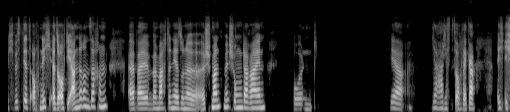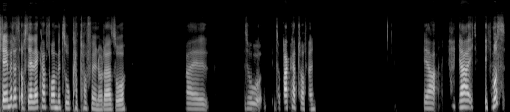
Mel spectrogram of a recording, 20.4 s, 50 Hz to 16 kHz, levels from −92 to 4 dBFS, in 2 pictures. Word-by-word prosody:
ich 205 - -16
wüsste 200 +2 -6
jetzt 205 - -1
auch 175 - 0
nicht 215 0 -2
also, 180 +1 +6
auch - - +7
die - - 0
anderen 245 +5 +4
Sachen, 230 +1 -1 0.4
äh, 170 - +1
weil 175 +1 +2
man 180 +2 -3
macht 180 +1 +1
dann 185 - -5
ja 185 -1 +2
so 175 -1 -6
'ne, 165 -3 -1
äh, 160 - -1
Schmandmischung 220 0 +1
da 200 -2 +4
rein 195 +2 +3 0.6
und 165 -1 -11 1.5
Ja. 175 -4 -3 0.6
Ja, 195 -2 -8
das 180 -1 -12
ist - - -14
auch 165 - -1
lecker. 165 +2 +4 0.4
Ich 185 +2 -9
ich 195 - -1
stelle 225 +1 +6
mir 265 - +1
das 265 0 -1
auch - - -2
sehr 195 +1 +4
lecker 210 +3 +2
vor 210 -2 +1
mit 200 0 -6
so 180 -1 -5
Kartoffeln 180 -4 -8
oder 155 +2 0
so. 150 +1 -3 1.2
Weil 165 -2 -7 0.7
so 175 -1 -10 0.3
so 195 - -16
Backkartoffeln. 185 -6 +1 2.2
Ja. 180 -2 -2 0.4
Ja, 220 +1 +7
ich 215 +1 -8 0.2
ich 200 - -10
muss - - +4
185 Hz, 155 wpm, -24 LUFS, 170-205 Hz, 2.2 s, auch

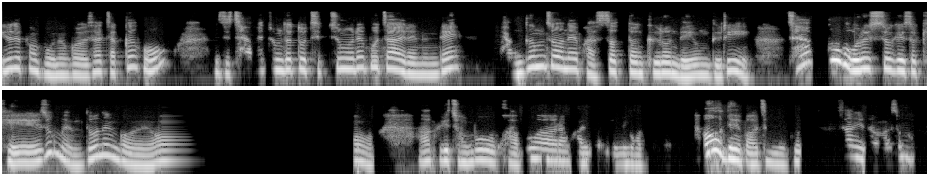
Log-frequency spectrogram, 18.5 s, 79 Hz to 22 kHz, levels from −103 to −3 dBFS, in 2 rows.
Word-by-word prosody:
휴대폰 240 -2 -2
보는 170 -1 -2
걸 170 -1 -1
살짝 195 0 -5
끄고 280 - -2 0.4
'이제 185 -2 -7
잠에 190 +5 -8
좀 235 -1 -2
더 240 +1 +1
또 245 0 -2
집중을 250 +4 -2
해 275 - 0
보자.' 265 -3 +1
이랬는데 185 +8 0 0.5
방금 275 +11 +2
전에 265 -5 +2
봤었던 195 +2 -1
그런 190 -2 +3
내용들이 160 +3 0 0.4
자꾸 400 - +4
머릿속에서 235 -2 +5
계속 185 - 0
맴도는 230 - -1
거예요. 180 +4 -3 1.6
어. 180 -6 -3 0.5
아 185 +2 -4
그게 195 0 0
정보 185 0 -1
과부하랑 190 +3 -4
관련이 165 -1 -7 0.2
있는 155 0 -7
것 155 - -6
같아요. 145 -2 -9 0.5
어 355 +2 +9
네 215 -3 +7
맞아요. 160 -3 -2 0.3
그 185 - -3 0.4
잔상이 260 -3 -5
남아서 185 +11 -13
200 Hz, 280 characters per minute, -22 LUFS, 175-250 Hz, 1.6 s, 어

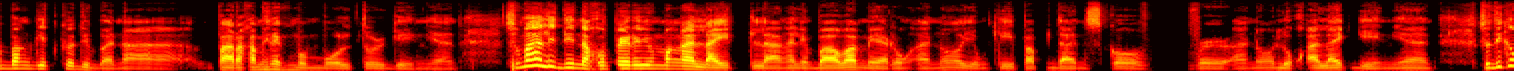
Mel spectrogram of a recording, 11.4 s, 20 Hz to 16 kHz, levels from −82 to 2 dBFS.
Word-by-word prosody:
nabanggit 170 -2 -3
ko 155 - -3
'di 120 -8 -11
ba 90 -1 -7
na, 85 -3 -8 0.3
para 110 -1 +3
kami 120 +1 -2
nagmo-mall 105 -6 -9
tour 95 -1 -9
ganiyan. 80 -3 -13 0.3
Sumali 295 +5 +8
din 220 -3 +1
ako 165 +1 0
pero 180 +1 +5
yung 175 -1 -1
mga 160 -3 +5
light 110 -2 +3
lang, 100 0 -3
halimbawa 100 +2 +1
mayrong 95 -4 -6
ano 105 +5 -10
yung 95 -2 -12
K-pop 95 -1 -9
dance 90 -2 0
cover 90 0 -12
ano 105 +4 -13
look-alike, 105 +1 -4
ganiyan. 95 +1 -9 0.4
So, 210 - +1
'di 260 - +2
ko 310 - +2
105 Hz, 165 wpm, -22 LUFS, 95-125 Hz, 0.4 s, Sumali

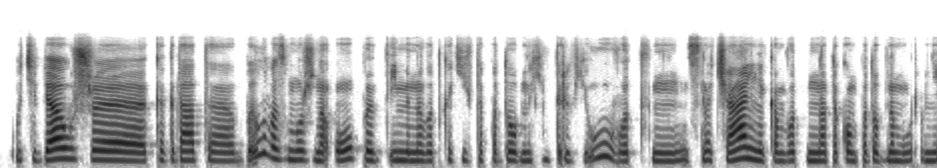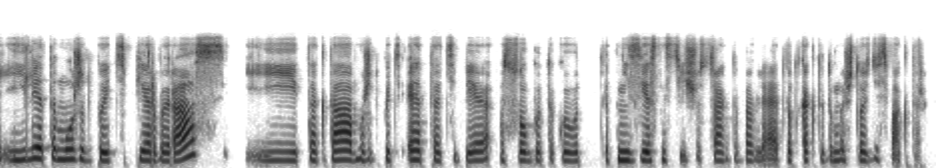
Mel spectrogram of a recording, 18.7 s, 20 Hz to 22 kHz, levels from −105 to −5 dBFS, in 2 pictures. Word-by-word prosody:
у - - -7
тебя 220 +3 +7
уже 215 -5 +5
когда-то 210 -2 -1
был, 370 +2 0
возможно, 220 - 0
опыт 215 -2 0
именно 205 -1 -1
вот 195 0 -6
каких-то 210 +1 -8
подобных 200 +1 -3
интервью, 245 +7 -4
вот, 195 -1 -4 0.2
н 195 +2 -4
с - - -3
начальником, 210 -1 +4
вот, 205 +1 -4
на 195 0 0
таком 195 +1 -2
подобном 200 0 -3
уровне, 200 0 -5
или 225 +4 0
это, 250 0 +2
может 230 -2 +1
быть, 200 -1 0
1 205 -2 0
раз, 310 - +5 0.2
и 205 -9 -5
тогда, 215 +1 +3
может 215 -1 -4
быть, 210 -1 -6
это 220 -2 0
тебе 200 +2 -3
особую 205 -1 -2
такую, 200 -2 -5
вот, 195 - -6 0.2
от 220 - -9
неизвестности 210 0 0
ещё 230 - -2
страх 205 0 -3
добавляет? 200 -1 -4
Вот 210 - -6
как 210 - -1
ты 200 - -10
думаешь, 210 +2 -5
что 210 - +1
здесь 235 +4 -4
фактор? - - -7
210 Hz, 155 wpm, -25 LUFS, 200-220 Hz, 0.2 s, тебя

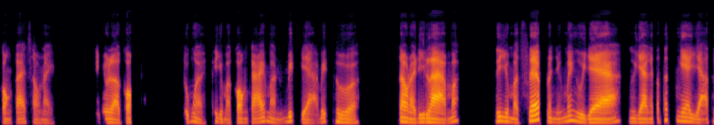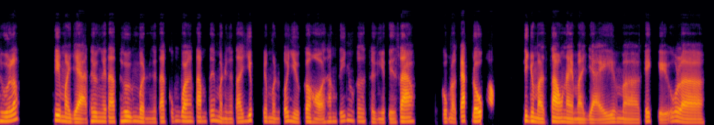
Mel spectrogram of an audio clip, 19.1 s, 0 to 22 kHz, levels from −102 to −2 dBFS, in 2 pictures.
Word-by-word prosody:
con 100 0 -3
cái 105 +2 -2
sau 95 -2 -9
này. 85 -3 -10 0.5
Thí - - -13
dụ 105 - -4
như 105 - +3
là 95 -1 +2
con - - 0 0.7
đúng 115 - -7
rồi, 115 -6 -3 0.2
thí 125 - -5
dụ 110 - -5
mà 95 - -7
con 105 +2 -1
cái 110 +4 +1
mà 115 -6 -6
nó 95 0 -14
biết 135 +6 -2
dạ, 90 -4 -3
biết 120 +2 -5
thưa, 105 -4 0 0.6
sau 125 -2 +6
này 100 -2 +1
đi 115 +3 -1
làm 105 -3 +7
á, 135 +4 -2 0.5
thí 135 +1 +1
dụ 130 -1 -1
mà 100 -4 -2
sếp 160 +1 +7
là 120 - -2
những 105 +2 -7
mấy 150 +3 0
người 120 -7 -1
già 105 -1 +7
á, 135 +7 -2
người 110 -1 -7
già 105 -1 +4
người 105 - -6
ta - - -8
thích 170 - -3
nghe 135 -3 +2
dạ 105 -3 0
thưa 140 0 -1
lắm. 180 +5 +3 0.5
Khi 165 - +5
mà 130 -3 +1
dạ 110 -5 +3
thưa 140 +5 -2
người 130 -1 -3
ta 125 -1 +2
thương 140 -1 0
mình, 120 -3 -1
người 110 +1 -9
ta 125 - 0
cũng 130 +3 -12
quan 135 -1 +2
tâm 130 -1 +1
tới 155 +3 -5
mình, 120 -8 -5
người 105 0 -8
ta 120 - -1
giúp 160 +7 -1
cho 130 - -4
mình 115 -3 -6
có 130 - +1
nhiều 125 -5 -3
cơ 130 - 0
hội 100 -4 0
thăng 125 +2 -7
tiến 140 +4 -7
trong 160 -3 -7
cơ 135 -2 -6
sự 105 - -6
nghiệp 100 0 -7
thì 105 - -4
sao? 130 0 +4 0.3
Cũng 120 0 -5
là 105 - -1
cách, 145 +1 +7
đúng 135 +1 +6
hông? - - 0 0.4
Thí 155 - +3
dụ 140 - +2
mà 110 -4 +2
sau 125 -2 +6
này 110 -3 +1
mà 100 0 -1
dạy 95 +3 -2
mà, 100 -3 -4
cái 135 - -1
kiểu 95 +10 -3
là, 100 -5 +2
115 Hz, 295 wpm, -27 LUFS, 105-135 Hz, 0.7 s, làm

